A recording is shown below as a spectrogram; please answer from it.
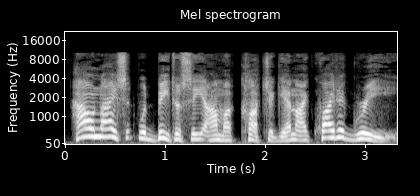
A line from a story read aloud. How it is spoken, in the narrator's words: shouted the witch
